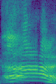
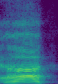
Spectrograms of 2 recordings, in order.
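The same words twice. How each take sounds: First: High-pitched yelp of sudden shock; jolted yelp. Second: Said in the usual way. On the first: Retold or imitated. Man retelling an icy feeling turning to pain, yelping. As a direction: cry out as if zapped. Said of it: "this electric jolt that went through". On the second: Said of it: "like, half asleep or something".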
